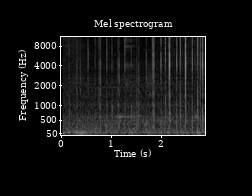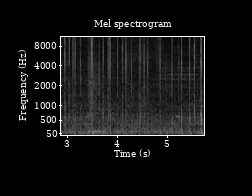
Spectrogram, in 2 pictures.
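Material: Glass.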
